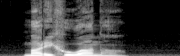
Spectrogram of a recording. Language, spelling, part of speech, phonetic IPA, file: Polish, marihuana, noun, [ˌmarʲixuˈʷãna], Pl-marihuana.ogg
